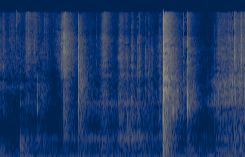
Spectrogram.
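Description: Small plastic bag of screws being handled and opened: faint rustling and crinkling, with one short, louder crinkle or tear about one and a half seconds in.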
